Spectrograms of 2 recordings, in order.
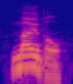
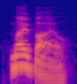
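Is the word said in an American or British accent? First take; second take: American; British. First: It is said in an American accent. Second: It is said in a British accent. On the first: "Americans will say mobile" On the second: "British people say mobile"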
